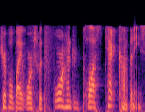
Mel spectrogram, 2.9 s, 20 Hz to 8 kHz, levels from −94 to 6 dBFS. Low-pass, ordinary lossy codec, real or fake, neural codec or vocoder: 7.2 kHz; AAC, 16 kbps; real; none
